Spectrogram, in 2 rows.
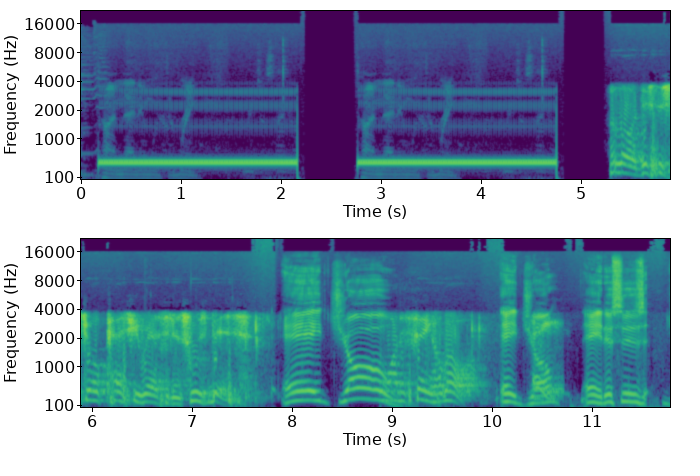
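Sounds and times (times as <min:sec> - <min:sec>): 
telephone ringing tone while placing a call: 0:00.1 - 0:02.2, 0:02.8 - 0:04.8
speech: 0:05.3 - 0:11.7.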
